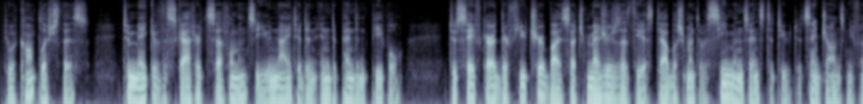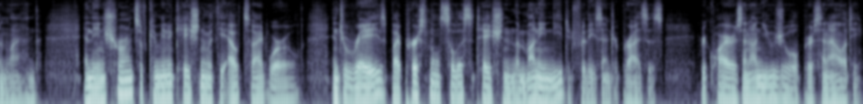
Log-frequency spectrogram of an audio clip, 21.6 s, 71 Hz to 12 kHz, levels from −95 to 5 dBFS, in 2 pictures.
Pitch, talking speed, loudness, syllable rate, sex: 85 Hz, 160 wpm, -21 LUFS, 5.9 syllables/s, male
